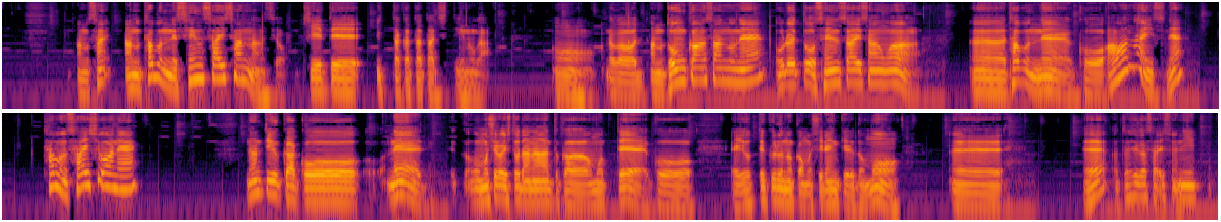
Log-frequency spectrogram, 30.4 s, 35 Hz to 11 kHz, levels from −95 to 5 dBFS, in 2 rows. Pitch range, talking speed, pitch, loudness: 80-115 Hz, 235 characters per minute, 95 Hz, -20 LUFS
